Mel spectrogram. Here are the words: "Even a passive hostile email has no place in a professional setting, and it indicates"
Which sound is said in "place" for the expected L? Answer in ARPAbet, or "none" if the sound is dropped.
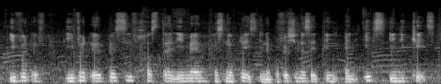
L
